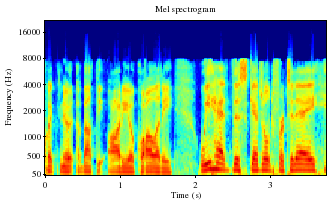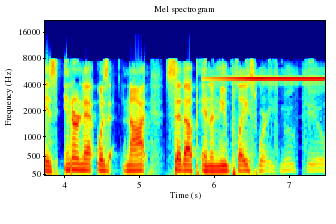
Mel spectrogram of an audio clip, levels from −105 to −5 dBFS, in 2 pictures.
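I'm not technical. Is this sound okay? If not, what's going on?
No. There are two problems.

The first is unconcealed Bluetooth headset packet loss. The headset sends sound to the phone in tiny chunks, and a few of them never arrived and were replaced with silence or a filler pattern. You can hear two brief, clipped gaps. One is at about 1.32 s, just after "note about the audio", lasting 15 ms. The other is at about 4.08 s, just before "was not set up", lasting 7.5 ms.

The second is a loudspeaker feedback squeal. The microphone is picking up a nearby loudspeaker that is playing its own signal, and that loop keeps amplifying one pitch. Starting at 5.82 s, right after "was not set up", a high whistle at 4.7 kHz swells over about a second until it sits slightly louder than the speech. It continues to the end of the clip. The headset's mSBC connection is also audible as a faint graininess on louder sounds.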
